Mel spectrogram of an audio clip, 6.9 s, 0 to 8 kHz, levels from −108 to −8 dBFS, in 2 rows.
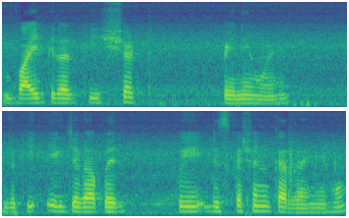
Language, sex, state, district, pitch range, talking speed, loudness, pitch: Hindi, male, Bihar, East Champaran, 105-135 Hz, 155 wpm, -26 LUFS, 125 Hz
